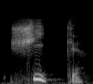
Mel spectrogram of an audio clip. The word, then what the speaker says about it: chic: Chic, okay, you pronounce the final C, and then CH together, sh, chic.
